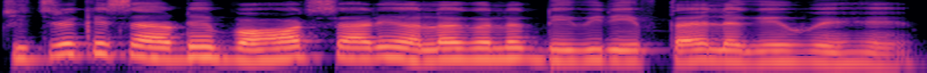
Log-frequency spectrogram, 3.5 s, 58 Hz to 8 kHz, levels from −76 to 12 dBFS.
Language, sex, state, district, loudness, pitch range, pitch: Hindi, male, Assam, Sonitpur, -16 LUFS, 135-160 Hz, 155 Hz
